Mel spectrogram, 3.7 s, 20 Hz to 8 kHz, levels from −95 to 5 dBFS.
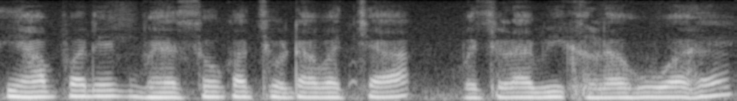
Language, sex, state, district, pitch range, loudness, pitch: Hindi, male, Bihar, West Champaran, 140-155 Hz, -12 LUFS, 150 Hz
